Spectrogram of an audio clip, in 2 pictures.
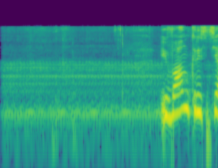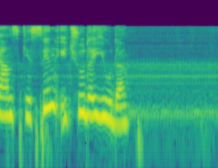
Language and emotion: Russian, neutral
